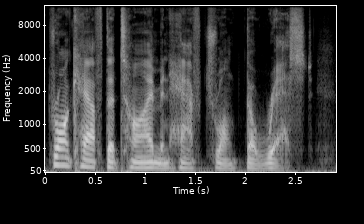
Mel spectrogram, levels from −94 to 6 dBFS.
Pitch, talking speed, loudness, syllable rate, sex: 105 Hz, 185 wpm, -18 LUFS, 3.4 syllables/s, male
